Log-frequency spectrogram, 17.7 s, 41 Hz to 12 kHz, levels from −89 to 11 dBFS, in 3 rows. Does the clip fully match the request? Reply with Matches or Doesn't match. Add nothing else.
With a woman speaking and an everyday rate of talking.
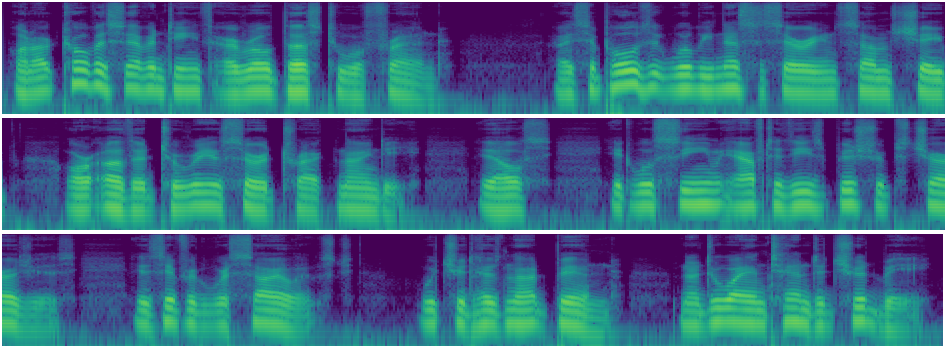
Doesn't match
